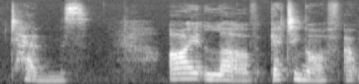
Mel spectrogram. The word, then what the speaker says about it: Thames: four is the River Thames the River Thames the River Thames now I hear people saying Thames and tames but actually the H is silent so it's Thames I love getting off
